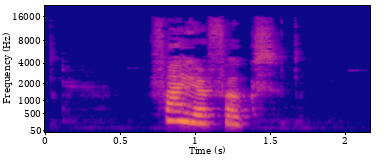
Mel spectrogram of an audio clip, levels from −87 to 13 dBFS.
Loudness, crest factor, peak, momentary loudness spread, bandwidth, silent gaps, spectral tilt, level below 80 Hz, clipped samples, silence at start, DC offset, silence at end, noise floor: -23 LUFS; 20 dB; -6 dBFS; 20 LU; 16 kHz; none; -3 dB/octave; -78 dBFS; under 0.1%; 0.7 s; under 0.1%; 0.6 s; -66 dBFS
